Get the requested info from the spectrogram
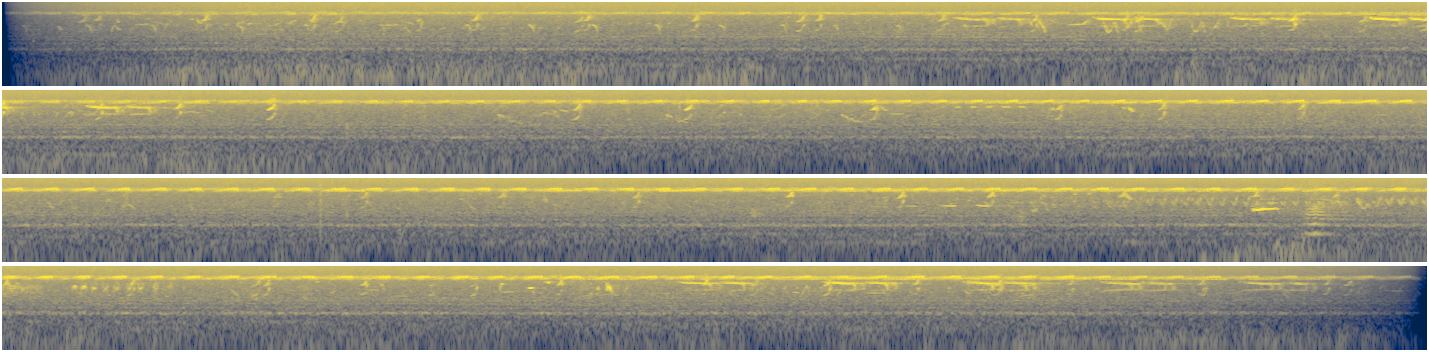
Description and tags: Desert Atmos Post Rain
Recorded on a hot october day moments after a storm had past through.
atmos, atmosphere, australia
